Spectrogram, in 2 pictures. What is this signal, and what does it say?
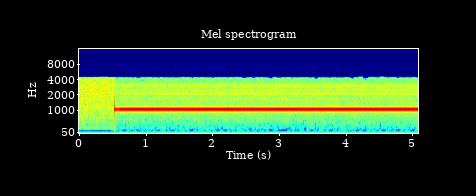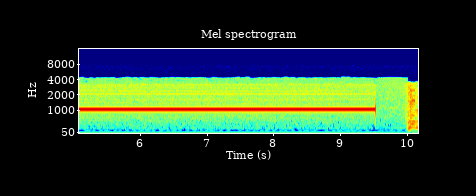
Emergency Alert System (SAME) tones (the 1050 Hz attention tone). It is heard from 0.5 to 9.6 s.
